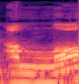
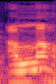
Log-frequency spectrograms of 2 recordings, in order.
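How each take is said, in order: First: আল্লাহ said "Allaw", rounded and long; heavy "law". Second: আল্লাহ with a thin open "Allah"; wrong light "laa". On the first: Teacher applying the rule, heavy "law" in আল্লাহ. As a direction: make the l of আল্লাহ heavy, vowel "aw". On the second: Teacher showing what is never right, light "laa" in আল্লাহ. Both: Shown as a demonstration. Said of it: "কখনোই আল্লাহ হবে না".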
